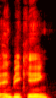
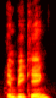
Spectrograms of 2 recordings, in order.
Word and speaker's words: MB King: Straight up spin going to NB King. NB King taking on the Jags. NB King taking down the Jags. All right, guys, we still it's pronounced MB King. MB King.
